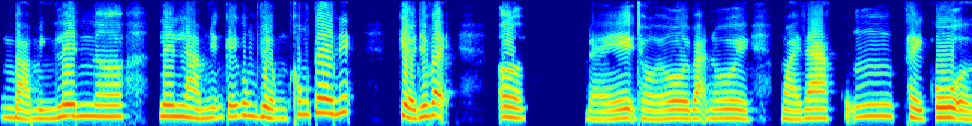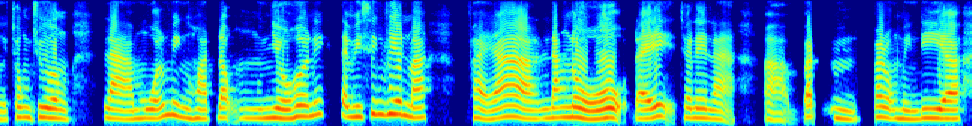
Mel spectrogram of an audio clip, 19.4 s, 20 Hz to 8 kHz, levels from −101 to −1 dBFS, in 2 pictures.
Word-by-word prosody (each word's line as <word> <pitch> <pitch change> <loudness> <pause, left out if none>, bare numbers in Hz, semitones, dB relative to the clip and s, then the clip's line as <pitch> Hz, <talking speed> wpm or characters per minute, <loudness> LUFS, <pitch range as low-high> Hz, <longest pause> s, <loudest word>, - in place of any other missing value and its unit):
bảo 220 -5 -2
mình 205 +2 -3
lên, 265 0 +2
ơ, 255 0 0 0.4
lên 260 -1 +2
làm 220 -4 0
những 225 +2 -5
cái 255 +1 -1
công 275 -2 -1
việc 240 -4 +1
không 300 +5 -3
tên 330 -1 +3
ấy, 360 - -2 0.5
kiểu 255 -7 +3
như 245 +5 +1
vậy. 275 -2 +2 0.5
Ờ, 235 -3 +1 0.6
đấy, 190 +2 -3
trời 195 -2 -5
ơi, 200 +1 +1
bạn 200 0 -3
ơi, 210 -1 -1 0.3
ngoài 190 -2 -3
ra 210 0 0
cũng 260 +2 -4 0.2
thầy 210 -4 +1
cô 230 0 +5
ở 185 -2 -2
trong 235 -1 -2
trường 220 -3 +2 0.3
là 200 -4 +1
muốn 210 +6 0
mình 270 -6 0
hoạt 205 0 -2
động 215 -1 -3
nhiều 220 -2 +4
hơn 255 +3 +3
ấy, 305 +1 -3
tại 260 - 0
vì 245 0 +1
sinh 300 +4 +1
viên 305 -2 +5
mà 230 0 +2 0.5
phải 200 -4 0
á 220 -2 +3
năng 225 +3 0
nổ, 210 -5 +5 0.4
đấy, 210 +5 +2
cho 230 -2 -3
nên 220 -1 0
là, 190 -2 -4 0.3
à, - - -6
bắt - - +1
ừm, 200 -4 -3 0.2
bắt 240 0 +2
bọn 205 -3 -1
mình 190 -1 -1
đi, 215 +1 +3
ờ, 205 -1 +5
220 Hz, 180 wpm, -26 LUFS, 205-250 Hz, 0.6 s, cô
